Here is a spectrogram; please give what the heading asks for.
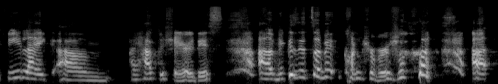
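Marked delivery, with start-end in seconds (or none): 2.6-4.1 said through a laugh, a bit faster. Real, not acted. Sharing a controversial travel pick with the group, laughing. 4.1-4.7 a sudden high burst of laughter; high giggle. Real, not acted. Laughing at her own controversial pick, high giggle.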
